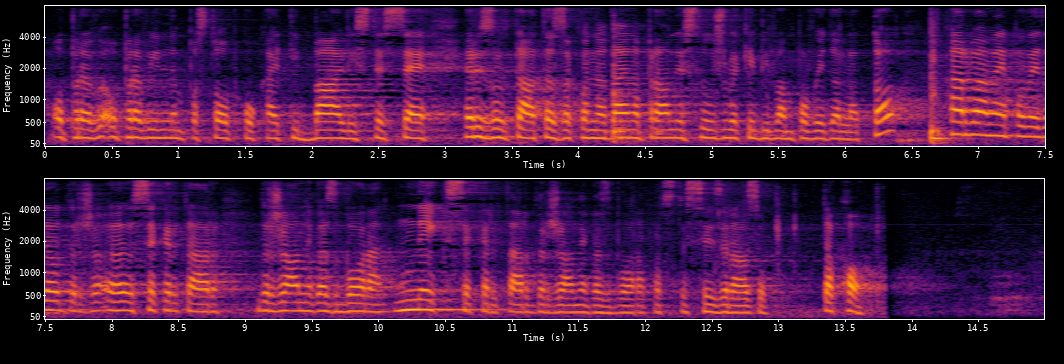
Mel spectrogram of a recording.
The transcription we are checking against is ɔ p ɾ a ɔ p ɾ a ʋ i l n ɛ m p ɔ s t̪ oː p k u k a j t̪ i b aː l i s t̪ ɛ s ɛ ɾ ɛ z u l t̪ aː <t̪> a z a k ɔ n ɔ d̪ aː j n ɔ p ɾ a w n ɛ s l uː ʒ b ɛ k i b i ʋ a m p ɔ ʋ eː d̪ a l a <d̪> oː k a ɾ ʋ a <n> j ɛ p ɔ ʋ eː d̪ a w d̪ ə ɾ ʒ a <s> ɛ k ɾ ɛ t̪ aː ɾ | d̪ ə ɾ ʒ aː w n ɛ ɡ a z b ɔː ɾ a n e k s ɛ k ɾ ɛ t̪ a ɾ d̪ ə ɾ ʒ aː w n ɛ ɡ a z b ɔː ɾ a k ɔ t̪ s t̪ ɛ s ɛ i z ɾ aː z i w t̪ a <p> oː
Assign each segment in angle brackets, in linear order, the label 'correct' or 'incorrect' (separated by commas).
correct, incorrect, incorrect, correct, incorrect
